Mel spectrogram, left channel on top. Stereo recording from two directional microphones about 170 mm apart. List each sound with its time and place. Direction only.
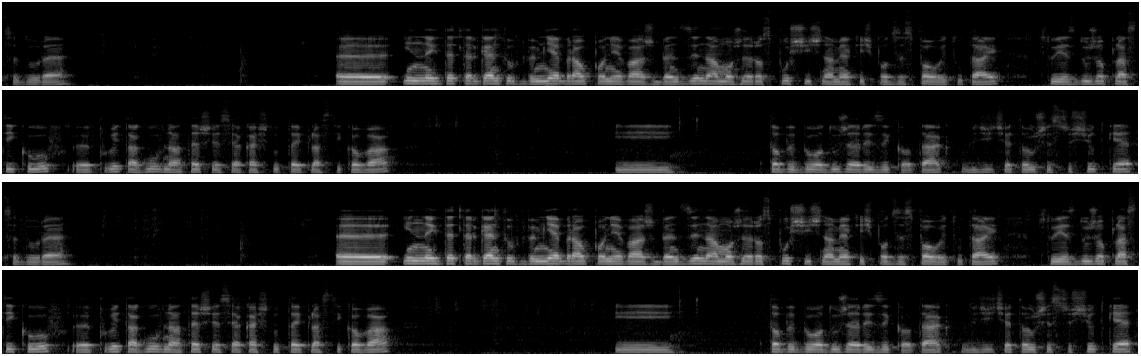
0.0 s speech: 25° right (ahead or behind)
3.3 s speech: 20° right (ahead or behind)
17.5 s speech: 20° right (ahead or behind)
